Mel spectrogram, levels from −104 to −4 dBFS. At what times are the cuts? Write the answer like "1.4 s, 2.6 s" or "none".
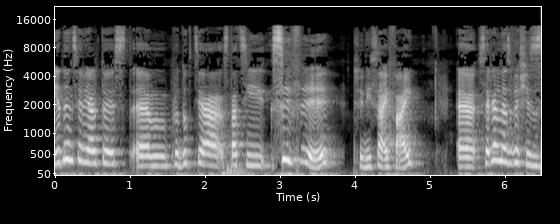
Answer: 3.9 s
